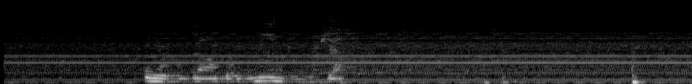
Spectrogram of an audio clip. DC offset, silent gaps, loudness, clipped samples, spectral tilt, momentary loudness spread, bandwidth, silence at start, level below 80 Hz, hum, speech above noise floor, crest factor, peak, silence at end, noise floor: under 0.1%; none; -27 LUFS; under 0.1%; -8.5 dB/octave; 24 LU; 11 kHz; 0.05 s; -42 dBFS; none; 23 dB; 24 dB; -6 dBFS; 0 s; -49 dBFS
